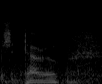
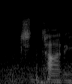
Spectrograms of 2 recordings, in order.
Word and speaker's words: Shintani: Guess not Shintaro. Shintani, I'm sorry. I said it wrong.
